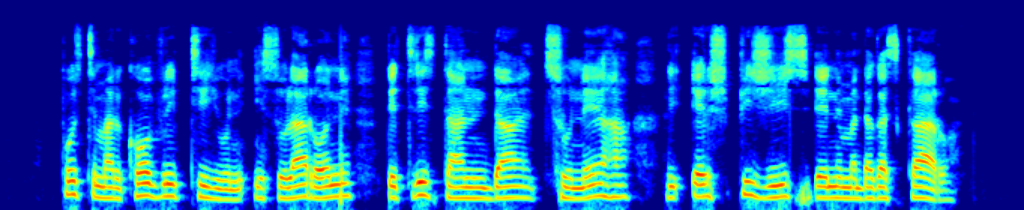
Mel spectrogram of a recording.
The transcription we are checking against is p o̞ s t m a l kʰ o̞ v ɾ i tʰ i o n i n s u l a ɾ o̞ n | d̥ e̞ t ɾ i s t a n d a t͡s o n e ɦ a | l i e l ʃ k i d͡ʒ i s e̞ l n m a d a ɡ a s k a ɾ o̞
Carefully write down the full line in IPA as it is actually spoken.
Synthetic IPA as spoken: p o̞ s t m a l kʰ o̞ v ɾ i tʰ i u n i n s u l a ɾ o̞ n | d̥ e̞ t ɾ i s t a n d a t͡s u n e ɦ a | l i e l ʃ p i d͡ʒ i s e̞ n m a d a ɡ a s k a ɾ o̞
